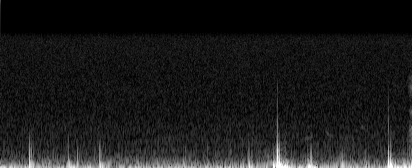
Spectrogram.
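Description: Low, steady rumble with a few irregular thumps, the loudest a little before three seconds in: handling noise from a handheld camera as it is carried and swung around.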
